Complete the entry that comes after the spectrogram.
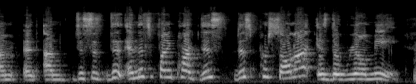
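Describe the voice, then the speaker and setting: Against noticeable background noise, a woman speaks at a high pitch with lively intonation. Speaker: podcast co-host. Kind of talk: casual chat. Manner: animated.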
